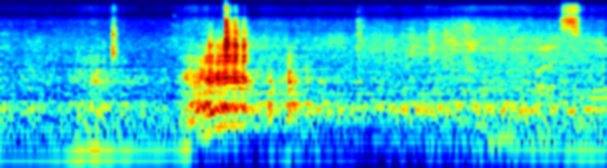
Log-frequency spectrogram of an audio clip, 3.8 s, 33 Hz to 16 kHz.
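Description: A Shelby GT350 with its exhaust valves opened gives a short, loud engine burst that swells and fades into a low idling rumble, with voices talking nearby.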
